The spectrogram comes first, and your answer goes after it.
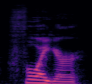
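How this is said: The word has an American pronunciation. The speaker calls it wrong. "not foyer, as you stupid Americans would say"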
